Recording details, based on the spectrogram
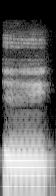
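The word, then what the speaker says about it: ы: U is E, sound E, like in meat, but the tongue moves back a little bit. So it's E, and then you move it back. E, U, U, U, somewhere here.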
